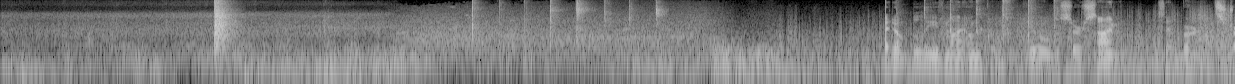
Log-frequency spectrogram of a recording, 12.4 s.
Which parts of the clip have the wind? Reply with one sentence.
The wind can be heard from 0.0 to 12.3 s.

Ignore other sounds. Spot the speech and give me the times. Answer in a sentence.
You can hear the speech from 8.8 to 12.3 s.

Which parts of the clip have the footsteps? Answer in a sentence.
You can't hear the footsteps here.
